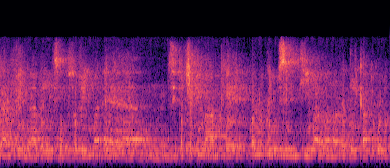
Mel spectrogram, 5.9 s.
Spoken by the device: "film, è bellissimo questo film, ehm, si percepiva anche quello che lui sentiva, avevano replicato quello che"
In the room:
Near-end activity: none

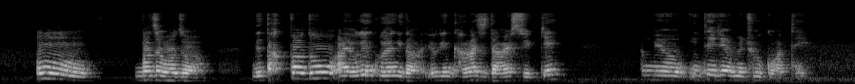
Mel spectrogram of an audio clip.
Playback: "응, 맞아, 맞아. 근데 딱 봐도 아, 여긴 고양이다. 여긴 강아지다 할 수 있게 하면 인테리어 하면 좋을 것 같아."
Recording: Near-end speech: none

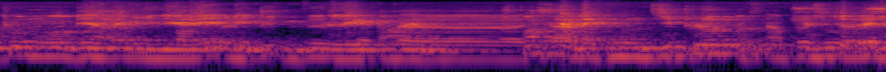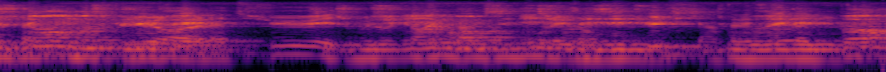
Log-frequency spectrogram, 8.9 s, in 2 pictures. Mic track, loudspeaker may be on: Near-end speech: present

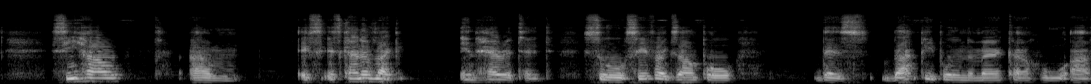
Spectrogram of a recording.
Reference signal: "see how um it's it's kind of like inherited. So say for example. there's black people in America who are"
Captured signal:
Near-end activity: none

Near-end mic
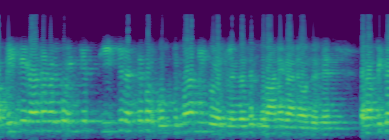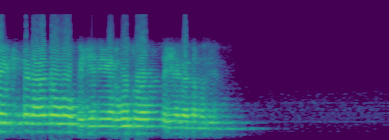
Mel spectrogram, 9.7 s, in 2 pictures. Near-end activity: none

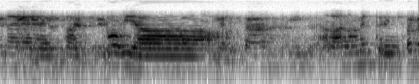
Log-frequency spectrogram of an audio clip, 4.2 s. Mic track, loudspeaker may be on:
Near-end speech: present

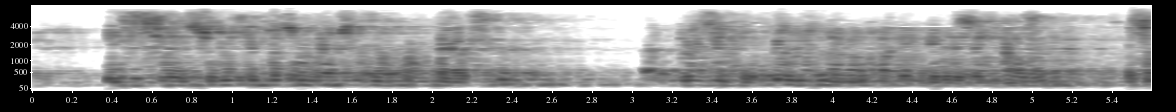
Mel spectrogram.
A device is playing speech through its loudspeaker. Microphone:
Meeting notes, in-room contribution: present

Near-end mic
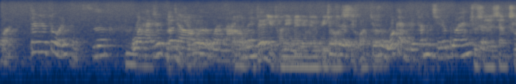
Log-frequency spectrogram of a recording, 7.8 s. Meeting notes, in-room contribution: none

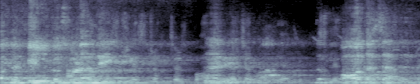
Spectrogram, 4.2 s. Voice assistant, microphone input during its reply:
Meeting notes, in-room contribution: present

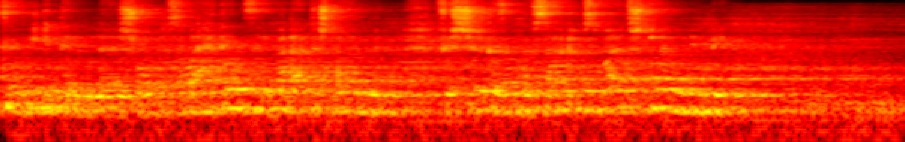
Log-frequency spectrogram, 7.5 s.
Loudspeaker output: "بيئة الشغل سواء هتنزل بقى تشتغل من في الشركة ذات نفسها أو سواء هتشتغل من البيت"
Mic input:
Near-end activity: none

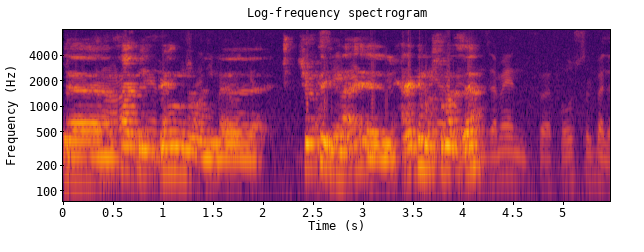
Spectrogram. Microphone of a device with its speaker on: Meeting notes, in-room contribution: present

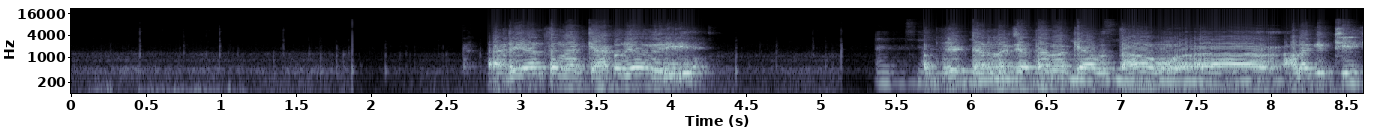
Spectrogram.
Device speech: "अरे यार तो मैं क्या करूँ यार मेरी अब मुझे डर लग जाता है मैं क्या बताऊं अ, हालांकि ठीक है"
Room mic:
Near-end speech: present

